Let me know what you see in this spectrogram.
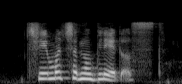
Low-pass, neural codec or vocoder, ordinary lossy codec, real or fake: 7.2 kHz; codec, 16 kHz, 1 kbps, X-Codec, HuBERT features, trained on general audio; none; fake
